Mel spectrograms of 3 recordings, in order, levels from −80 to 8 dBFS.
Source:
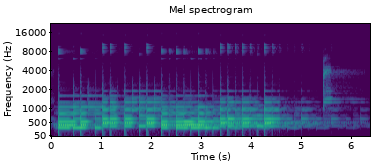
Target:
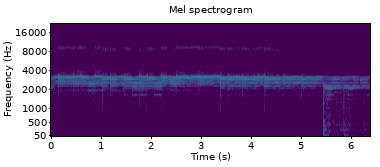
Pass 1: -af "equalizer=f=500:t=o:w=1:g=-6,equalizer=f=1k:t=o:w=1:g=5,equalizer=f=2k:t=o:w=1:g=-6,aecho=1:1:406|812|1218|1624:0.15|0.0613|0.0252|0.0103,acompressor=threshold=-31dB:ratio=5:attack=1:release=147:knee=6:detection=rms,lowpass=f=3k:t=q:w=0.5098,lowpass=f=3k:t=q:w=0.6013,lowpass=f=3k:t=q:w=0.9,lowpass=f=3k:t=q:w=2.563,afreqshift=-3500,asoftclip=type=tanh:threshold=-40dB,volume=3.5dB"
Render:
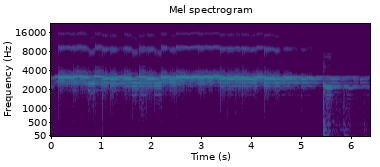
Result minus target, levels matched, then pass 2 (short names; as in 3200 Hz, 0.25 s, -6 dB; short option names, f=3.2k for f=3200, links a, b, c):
compressor: peak gain reduction -9 dB
-af "equalizer=f=500:t=o:w=1:g=-6,equalizer=f=1k:t=o:w=1:g=5,equalizer=f=2k:t=o:w=1:g=-6,aecho=1:1:406|812|1218|1624:0.15|0.0613|0.0252|0.0103,acompressor=threshold=-42.5dB:ratio=5:attack=1:release=147:knee=6:detection=rms,lowpass=f=3k:t=q:w=0.5098,lowpass=f=3k:t=q:w=0.6013,lowpass=f=3k:t=q:w=0.9,lowpass=f=3k:t=q:w=2.563,afreqshift=-3500,asoftclip=type=tanh:threshold=-40dB,volume=3.5dB"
